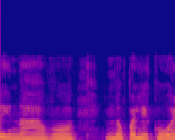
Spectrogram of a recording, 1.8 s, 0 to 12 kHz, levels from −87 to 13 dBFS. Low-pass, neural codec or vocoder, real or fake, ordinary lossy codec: 7.2 kHz; none; real; AAC, 64 kbps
